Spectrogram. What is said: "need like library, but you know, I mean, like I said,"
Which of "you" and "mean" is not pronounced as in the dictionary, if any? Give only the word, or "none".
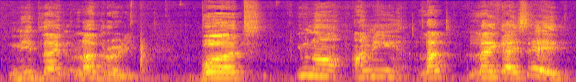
mean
